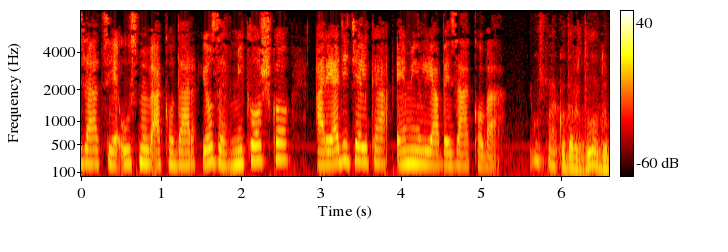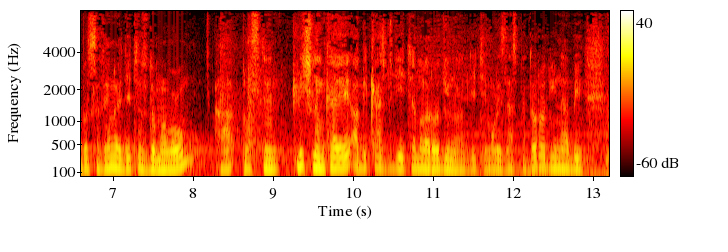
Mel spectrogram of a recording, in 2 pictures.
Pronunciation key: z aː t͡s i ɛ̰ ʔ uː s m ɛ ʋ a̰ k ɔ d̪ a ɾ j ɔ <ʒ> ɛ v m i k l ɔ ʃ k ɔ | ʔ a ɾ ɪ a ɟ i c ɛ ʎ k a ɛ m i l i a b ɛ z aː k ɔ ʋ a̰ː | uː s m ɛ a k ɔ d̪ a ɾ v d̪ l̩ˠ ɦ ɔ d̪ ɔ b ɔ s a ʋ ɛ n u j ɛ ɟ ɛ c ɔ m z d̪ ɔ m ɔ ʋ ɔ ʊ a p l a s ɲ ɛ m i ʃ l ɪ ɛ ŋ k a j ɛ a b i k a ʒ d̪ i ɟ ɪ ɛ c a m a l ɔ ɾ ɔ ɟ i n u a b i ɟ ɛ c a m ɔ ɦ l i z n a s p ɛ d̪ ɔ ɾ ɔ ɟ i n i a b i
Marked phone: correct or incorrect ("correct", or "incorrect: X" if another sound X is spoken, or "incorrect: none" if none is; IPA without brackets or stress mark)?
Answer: incorrect: z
